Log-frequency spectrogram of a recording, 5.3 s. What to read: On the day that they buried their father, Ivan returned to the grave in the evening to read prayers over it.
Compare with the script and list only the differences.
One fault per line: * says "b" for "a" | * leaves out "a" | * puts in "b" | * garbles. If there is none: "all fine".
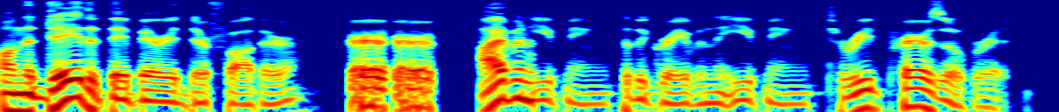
* says "evening" for "returned"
